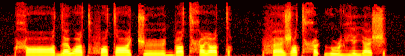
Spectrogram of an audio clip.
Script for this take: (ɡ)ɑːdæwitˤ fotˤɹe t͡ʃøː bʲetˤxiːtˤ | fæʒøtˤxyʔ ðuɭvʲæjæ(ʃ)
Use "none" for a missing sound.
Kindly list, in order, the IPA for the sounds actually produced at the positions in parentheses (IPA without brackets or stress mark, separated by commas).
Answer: x, ʃ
